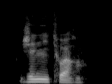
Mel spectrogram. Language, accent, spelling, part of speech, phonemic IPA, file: French, France, génitoires, noun, /ʒe.ni.twaʁ/, LL-Q150 (fra)-génitoires.wav
- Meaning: testicles, genitories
